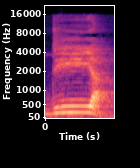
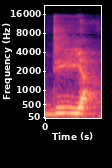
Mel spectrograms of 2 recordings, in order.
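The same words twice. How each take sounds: No difference in how they are said.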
